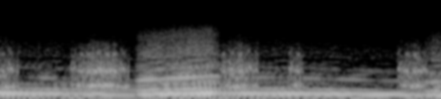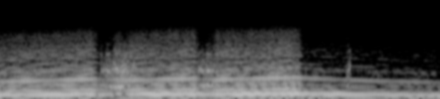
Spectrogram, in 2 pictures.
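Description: A buggy's engine hums steadily, rising and falling in pitch as it drives.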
